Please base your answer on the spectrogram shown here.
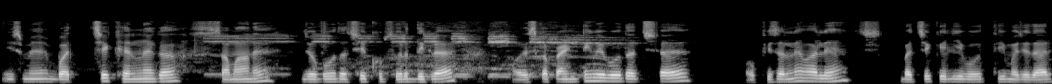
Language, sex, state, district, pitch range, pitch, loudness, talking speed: Hindi, male, Bihar, Jahanabad, 120-150 Hz, 125 Hz, -17 LUFS, 175 wpm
